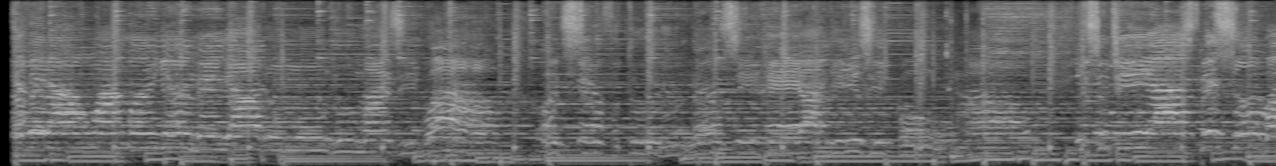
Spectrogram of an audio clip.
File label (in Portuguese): crianças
